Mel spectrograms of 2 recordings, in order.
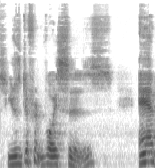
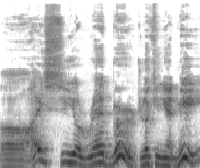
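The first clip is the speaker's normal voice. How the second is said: storybook bear voice, louder; 6 dB louder than usual. Speaker demonstrating reading a picture book aloud, Brown Bear voice. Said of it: "what do I think a bear sounds like".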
